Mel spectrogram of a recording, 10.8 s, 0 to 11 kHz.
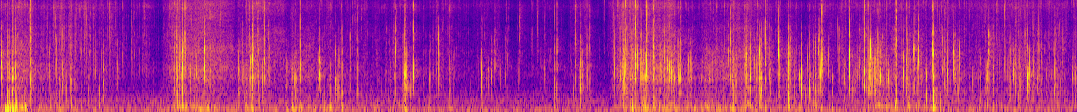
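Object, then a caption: Plastic foil mailer pouch. An empty, flat holographic plastic mailer pouch, iridescent green-blue with a croc-embossed plastic/foil surface, is held in both hands and scratched and crinkled with long pink acrylic nails. Dense, bright crinkling and crackling fill the clip as a steady stream of sharp, quickly fading scratches. There are a few louder bursts near 2 and 6 seconds.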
